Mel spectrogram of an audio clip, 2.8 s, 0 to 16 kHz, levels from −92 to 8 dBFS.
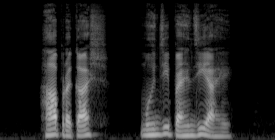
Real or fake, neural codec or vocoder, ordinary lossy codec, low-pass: real; none; none; 14.4 kHz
